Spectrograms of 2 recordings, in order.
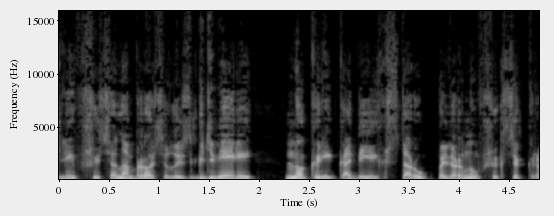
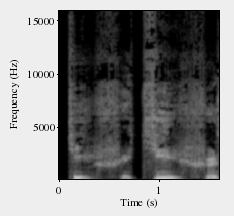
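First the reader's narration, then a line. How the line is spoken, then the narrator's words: Hissing old woman. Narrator (Russian): зашипела одна из старух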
